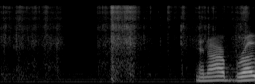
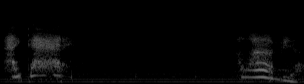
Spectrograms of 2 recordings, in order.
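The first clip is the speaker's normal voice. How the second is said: faint distant cry; 11 semitones higher, 17 dB quieter than usual. Retold or imitated. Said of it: "as the little boy cried".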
